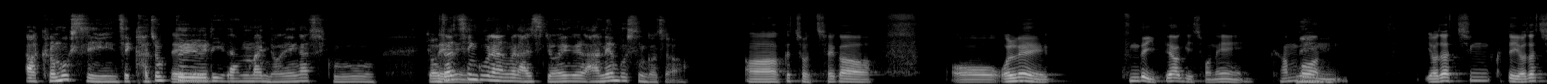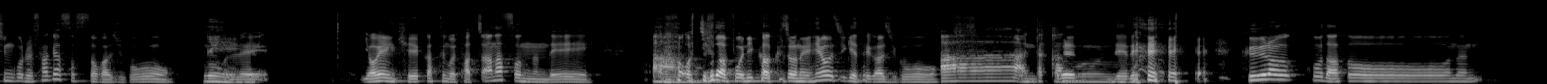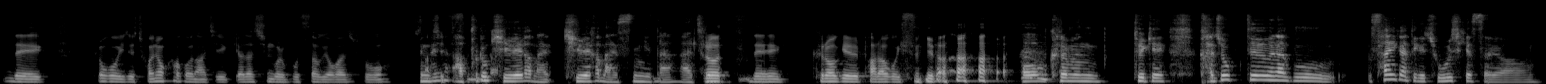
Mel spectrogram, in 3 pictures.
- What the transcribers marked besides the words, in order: teeth sucking; lip smack; laughing while speaking: "어 어쩌다 보니까"; laughing while speaking: "네네"; laugh; other background noise; laughing while speaking: "있습니다"; laugh; tapping
- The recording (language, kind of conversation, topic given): Korean, unstructured, 가장 행복했던 가족 여행의 기억을 들려주실 수 있나요?
- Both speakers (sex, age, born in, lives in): male, 25-29, South Korea, South Korea; male, 45-49, South Korea, United States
